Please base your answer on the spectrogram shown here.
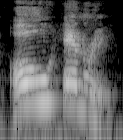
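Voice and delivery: loud, slow and exasperated; exasperated groan. Real, not acted. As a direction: drag it out loudly in real frustration. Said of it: "I'm dying".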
